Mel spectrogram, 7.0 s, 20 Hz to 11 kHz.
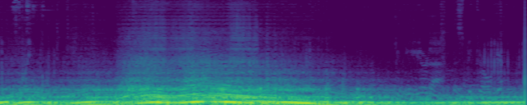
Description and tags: This is a great recording of my grandfather revving up his old 1980 transam. It is truly a beast! The deepness of the stereo will truly show it. Recorded with a plextalk ptp1.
